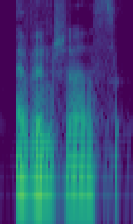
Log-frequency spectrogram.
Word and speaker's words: Avengers: Avengers, wie wird das ausgesprochen? – Avengers.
